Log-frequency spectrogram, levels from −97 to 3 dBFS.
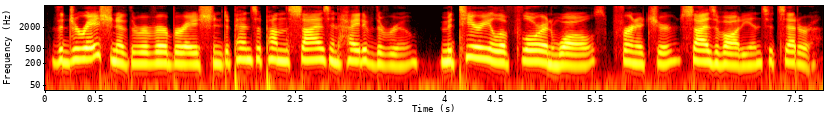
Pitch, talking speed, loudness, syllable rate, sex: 215 Hz, 185 wpm, -18 LUFS, 5.3 syllables/s, female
